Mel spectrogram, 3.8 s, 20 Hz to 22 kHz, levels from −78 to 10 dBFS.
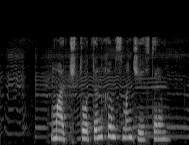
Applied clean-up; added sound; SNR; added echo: none; Fart; 18 dB; none.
